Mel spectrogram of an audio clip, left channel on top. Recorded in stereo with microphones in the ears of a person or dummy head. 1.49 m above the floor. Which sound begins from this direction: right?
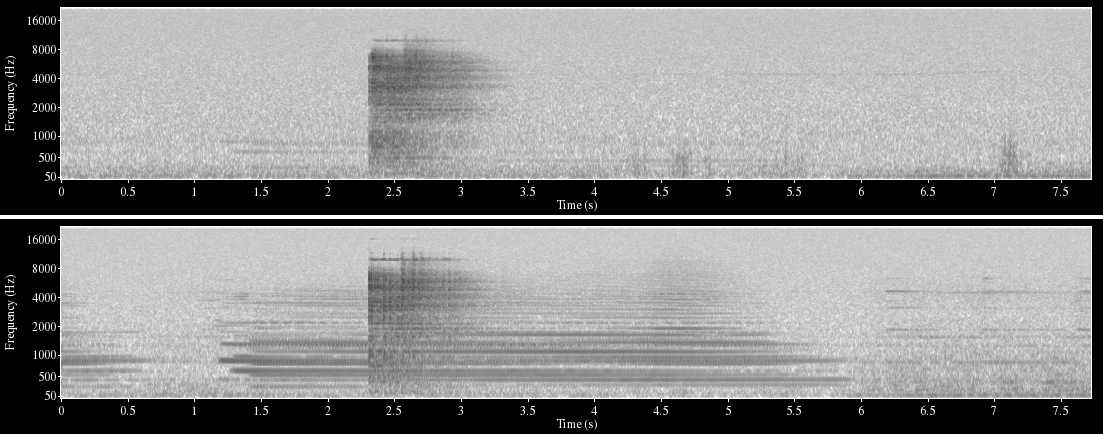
A dropped coin, at 2.3 s.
